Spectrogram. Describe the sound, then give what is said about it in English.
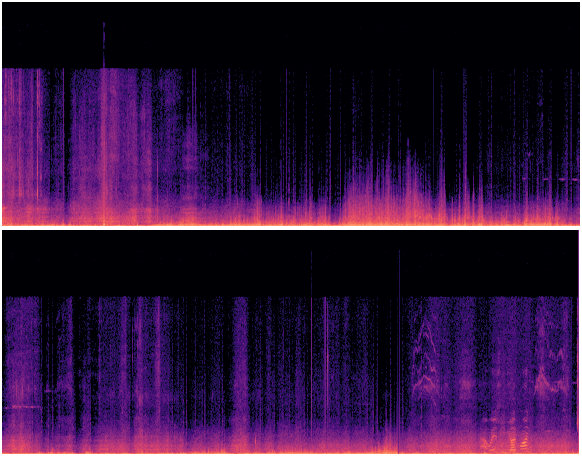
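Strong wind buffets the microphone outdoors beside a hedgerow, a loud, constant low roar and rumble with gusts that rise and fall, and voices partly buried beneath it. “Man, the wind.”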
